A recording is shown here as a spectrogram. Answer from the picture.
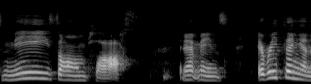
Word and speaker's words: mise en place: And there's a French word for it, and I learned how to pronounce it today on YouTube. It's mise en place, and it means everything in its place.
